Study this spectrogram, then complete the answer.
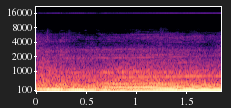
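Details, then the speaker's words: Mazda ND Miata manual transmission after installing a CAE Ultra short shifter: steady drone with a thin whine, loudest on throttle and supercharger-like; gearbox whine coming through, more noise deadening or another boot suggested. "It sounds like a supercharger. It's like whining."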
